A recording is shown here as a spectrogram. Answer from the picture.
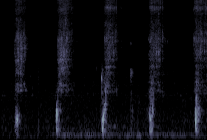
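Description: Faint swallowing as a man drinks from a water bottle: five gulps, about one a second.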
